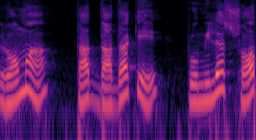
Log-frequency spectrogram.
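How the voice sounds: The speaker is a man with a fairly high voice. He talks slowly. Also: slightly mellow tone.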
